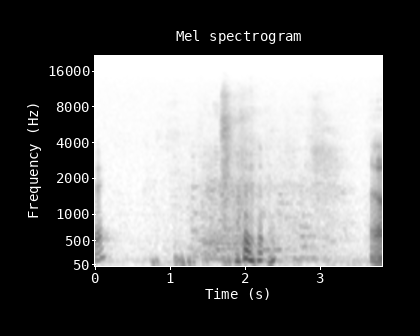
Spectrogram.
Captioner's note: laughter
